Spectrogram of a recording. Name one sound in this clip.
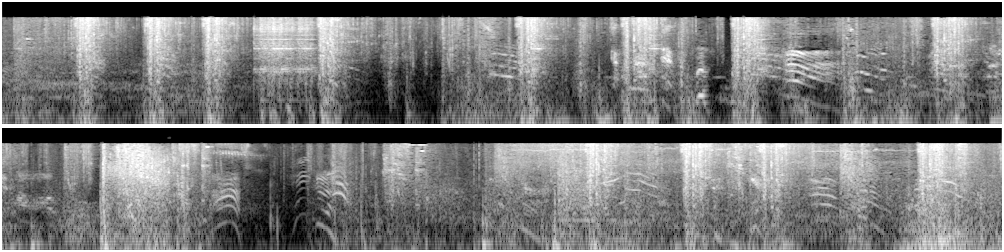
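Arrows whoosh from a bow.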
